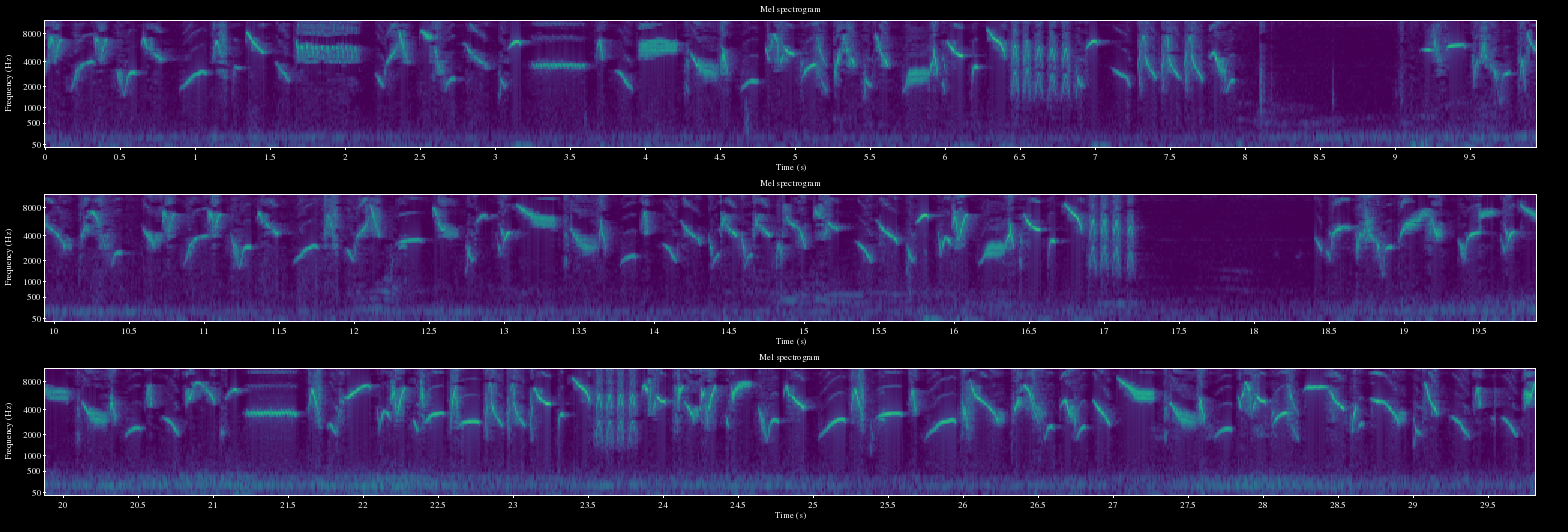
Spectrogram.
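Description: Black-throated canary (blackthroat) singing a long, fast, continuous song of high, quickly gliding chirps and trills, with two short breaks about eight and seventeen seconds in.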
